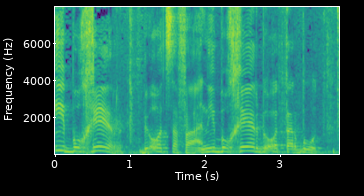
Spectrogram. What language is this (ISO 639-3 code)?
heb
